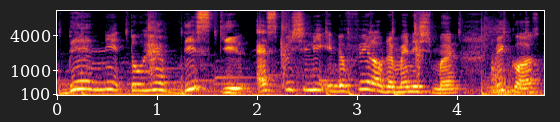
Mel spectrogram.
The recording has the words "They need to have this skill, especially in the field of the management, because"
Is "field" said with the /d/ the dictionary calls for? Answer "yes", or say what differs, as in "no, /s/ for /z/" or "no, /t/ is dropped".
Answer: no, /d/ is dropped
